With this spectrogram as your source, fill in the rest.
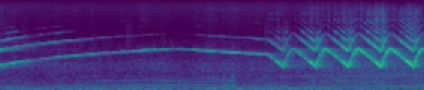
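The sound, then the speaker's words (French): A siren wails in a long rising tone, then switches to a rapid yelping warble that grows louder, with no voices audible. “Des cris et des sirènes constituaient les chœurs.”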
